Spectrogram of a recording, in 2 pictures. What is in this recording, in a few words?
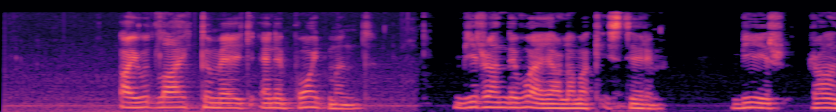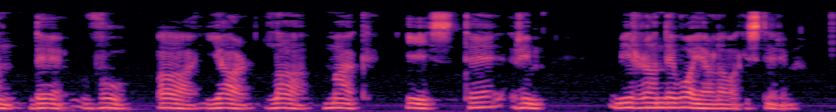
i would like to make an appointment, turkish; the talking turkish phrasebook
